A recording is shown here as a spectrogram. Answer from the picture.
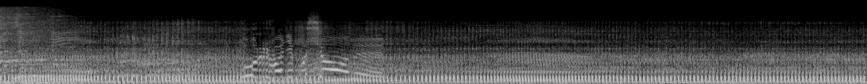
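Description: Dirt bike engine running steadily under throttle, close to the camera. A brief voice cuts in about two and a half seconds in.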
